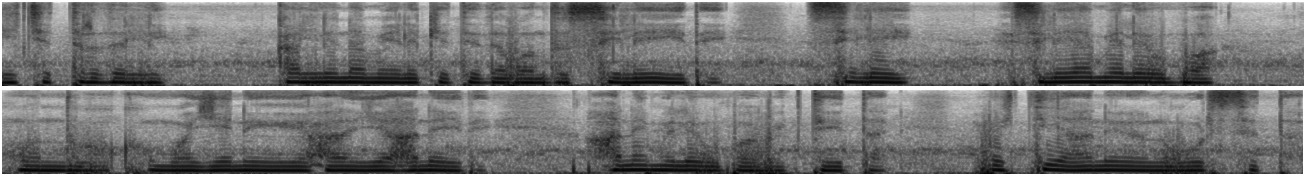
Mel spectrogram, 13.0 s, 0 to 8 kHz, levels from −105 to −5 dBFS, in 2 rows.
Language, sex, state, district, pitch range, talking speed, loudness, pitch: Kannada, male, Karnataka, Bellary, 140-155 Hz, 105 wpm, -14 LUFS, 145 Hz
